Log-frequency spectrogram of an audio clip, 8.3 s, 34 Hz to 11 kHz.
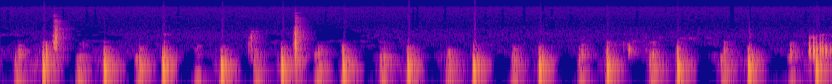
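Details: Strong, regular low thumps in quick pairs at about 145 beats a minute, fast during recovery; normal heartbeat after exercise.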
